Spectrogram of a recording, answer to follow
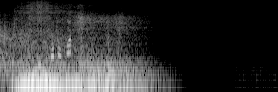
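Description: A low outdoor rumble with faint voices in it, cutting off abruptly about two and a half seconds in and followed by silence.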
